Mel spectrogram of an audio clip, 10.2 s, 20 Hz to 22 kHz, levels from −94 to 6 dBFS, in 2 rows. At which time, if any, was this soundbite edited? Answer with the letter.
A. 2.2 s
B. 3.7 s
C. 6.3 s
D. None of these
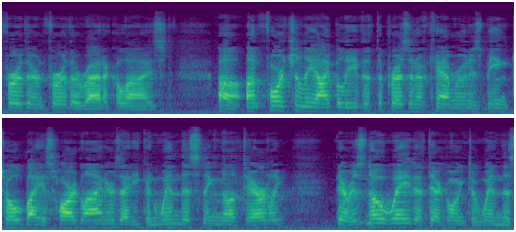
D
